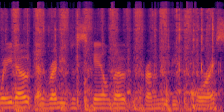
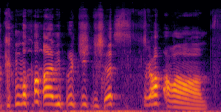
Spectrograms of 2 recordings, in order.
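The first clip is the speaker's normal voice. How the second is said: loud, slow, laughing scold at the cat; half laughing, half fed up, tell him off; exasperated scolding; 9 semitones higher, 10 dB louder, much slower than usual. Real, not acted. Scolding cat biting knee.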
